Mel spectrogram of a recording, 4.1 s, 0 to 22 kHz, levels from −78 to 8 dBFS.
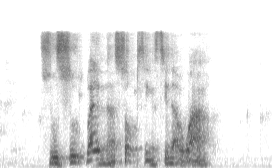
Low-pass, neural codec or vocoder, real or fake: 9.9 kHz; codec, 24 kHz, 1.5 kbps, HILCodec; fake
